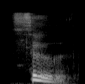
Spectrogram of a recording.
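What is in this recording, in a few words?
"soothe", British English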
